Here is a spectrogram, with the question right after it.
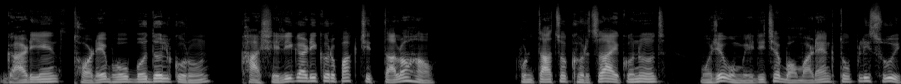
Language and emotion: Goan Konkani, sad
